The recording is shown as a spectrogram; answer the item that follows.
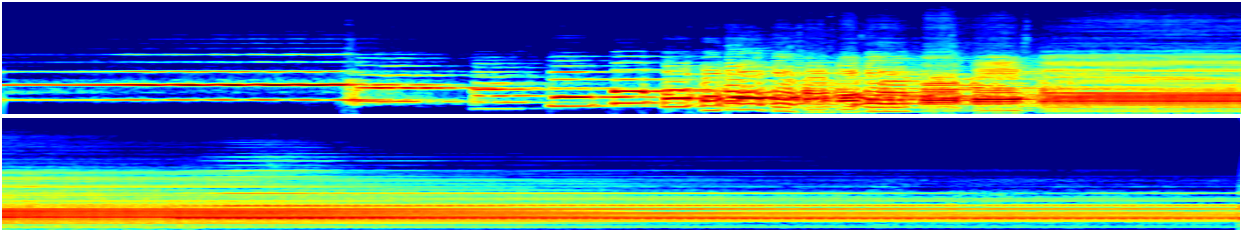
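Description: Woodwind quintet playing live concert music. Held notes give way to a run of quick, shifting notes, and about five seconds in the players settle on a long sustained chord that slowly fades.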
